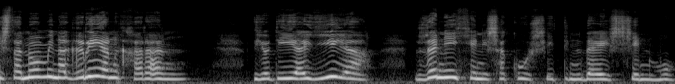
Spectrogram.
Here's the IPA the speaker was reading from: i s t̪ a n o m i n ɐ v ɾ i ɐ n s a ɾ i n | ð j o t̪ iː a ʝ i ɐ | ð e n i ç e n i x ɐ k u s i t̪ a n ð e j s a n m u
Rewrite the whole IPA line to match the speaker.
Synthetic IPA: i s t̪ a n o m i n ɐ ɣ ɾ i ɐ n x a ɾ a n | ð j o t̪ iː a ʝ i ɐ | ð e n i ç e n i s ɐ k u s i t̪ i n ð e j s i n m u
